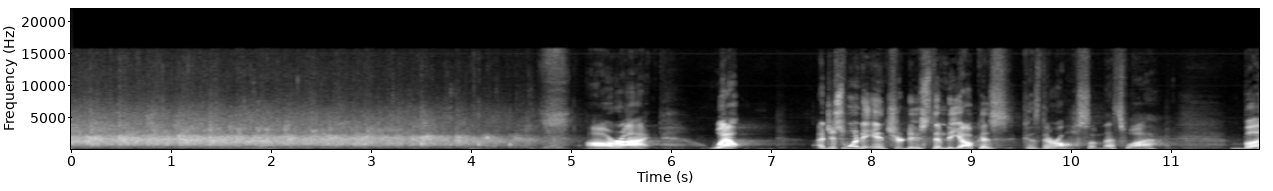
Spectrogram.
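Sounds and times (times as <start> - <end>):
audience hand clapping: 0.0 - 5.1
speech: 5.2 - 6.8, 7.5 - 11.0, 11.6 - 11.8.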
